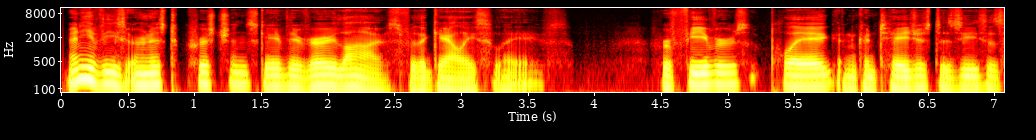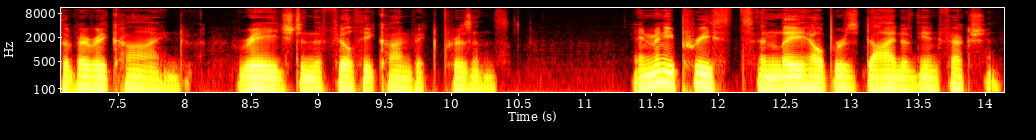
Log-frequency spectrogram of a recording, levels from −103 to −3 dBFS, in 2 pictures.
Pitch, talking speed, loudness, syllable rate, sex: 105 Hz, 160 wpm, -19 LUFS, 5.1 syllables/s, male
